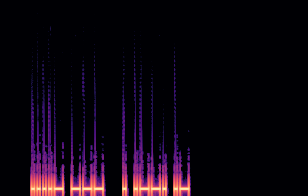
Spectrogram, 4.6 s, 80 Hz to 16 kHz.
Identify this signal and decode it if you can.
Morse code, heard as a keyed tone, about 28 wpm, 700 Hz. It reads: 4O EPA
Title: Winter Field Day Exchanges 28wpm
